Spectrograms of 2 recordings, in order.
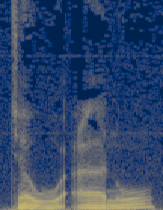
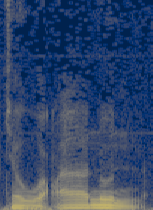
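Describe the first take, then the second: First: The word ends in a vowel, without final n. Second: The word ends with an added final n sound. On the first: The speaker calls it right. "Semuanya tidak menerima tanwin" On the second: The speaker calls it wrong. "Salah kalau dibaca dengan"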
